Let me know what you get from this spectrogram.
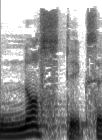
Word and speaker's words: Gnostics: And then while he's trying to figure out how do I respond to this, there was another group of guys called the Gnostics. It's a silent G at the start of that.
